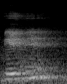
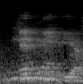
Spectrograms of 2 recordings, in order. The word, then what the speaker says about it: Nvidia: Envidia. Envidia, sí, como envidia.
